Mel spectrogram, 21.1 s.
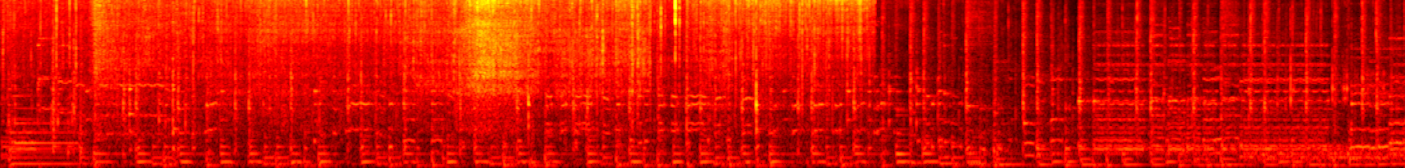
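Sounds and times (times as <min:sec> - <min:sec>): bread sizzling in a pan: 0:00.0 - 0:13.2
spatula scraping a pan: 0:00.0 - 0:13.2
soft background music: 0:00.0 - 0:15.4.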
